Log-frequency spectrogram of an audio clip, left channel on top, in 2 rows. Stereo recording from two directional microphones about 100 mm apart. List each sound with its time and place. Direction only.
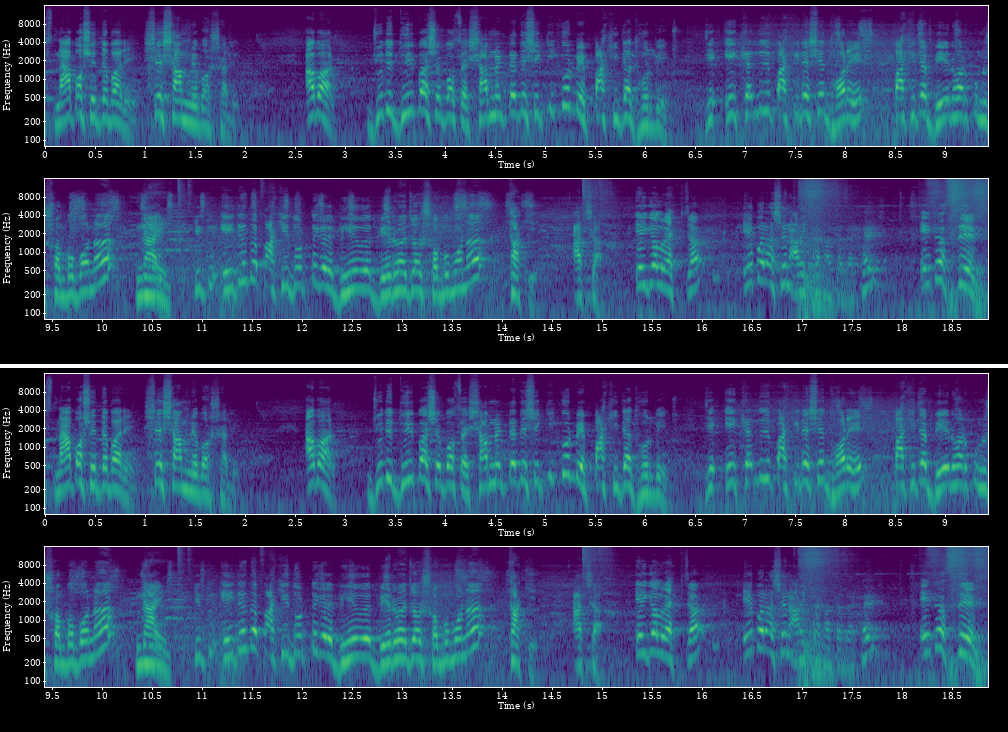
0.1 s speech: 50° right (ahead or behind)
1.1 s speech: 70° right (ahead or behind)
1.5 s a man's voice: 55° right (ahead or behind); by 3.7 s 80° right
3.7 s speech: 55° right (ahead or behind)
8.4 s speech: 65° right (ahead or behind)
10.9 s speech: 25° right (ahead or behind); by 14.2 s 80° right
14.8 s speech: 55° right (ahead or behind)
18.2 s speech: 35° right (ahead or behind)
